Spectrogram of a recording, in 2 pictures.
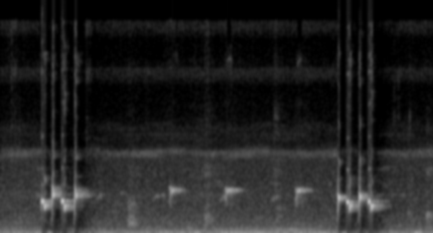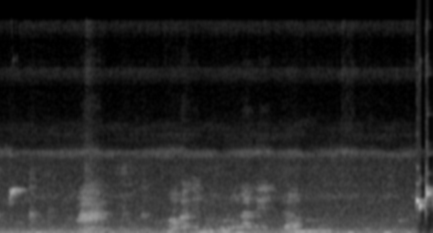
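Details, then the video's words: Energetic sooty-headed bulbul song used as a lure: short bursts of bubbly whistles repeated roughly every four seconds, with single thin whistled notes between them, and a stretch of harsher, scratchy sounds in the middle. "pancingan suara burung kutilang gacor"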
